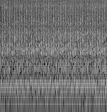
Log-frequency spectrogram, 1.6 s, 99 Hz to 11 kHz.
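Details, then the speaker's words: Fully rebuilt Fiat Scudo 2.0 HDI diesel van engine at idle, microphone close to the engine: smooth even clatter with no knocking, tappet, tensioner, timing belt pulley or worn bearing noise; a little belt noise, with new alternator and power steering belts fitted. "So fully rebuilt. Sounds beautiful. No knocking, no banging, no tappet noise, no tensioner pulley noise, or any timing belt pulley noises, no bearings, no worn bearings."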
